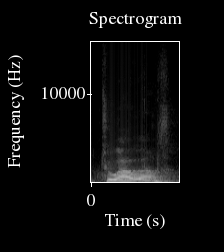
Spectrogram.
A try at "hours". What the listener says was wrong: Hours. You do not pronounce the H for this very word. It's very specific to this word. You do not pronounce the H. It's an exception, Hours.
